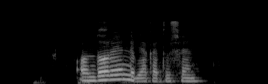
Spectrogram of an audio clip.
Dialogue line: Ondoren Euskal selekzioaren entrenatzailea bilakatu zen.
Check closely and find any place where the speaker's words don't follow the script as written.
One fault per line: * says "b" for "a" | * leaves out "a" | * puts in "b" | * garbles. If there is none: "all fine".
* leaves out "Euskal selekzioaren entrenatzailea"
